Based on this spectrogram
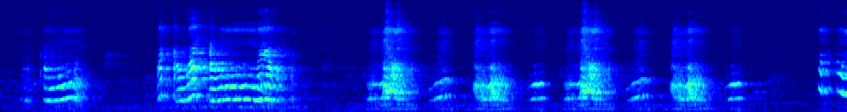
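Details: Indian ringneck parakeet, a pet talking parrot, saying words such as Allah ho and mithu mithu mein tota; harmonic, speech-like syllables and short rising whistled notes repeated roughly every half second to second.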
